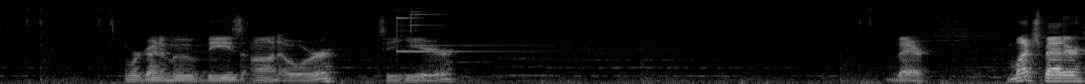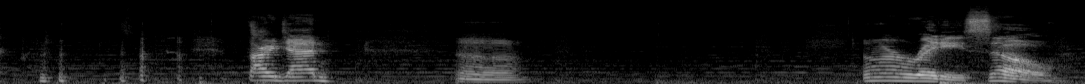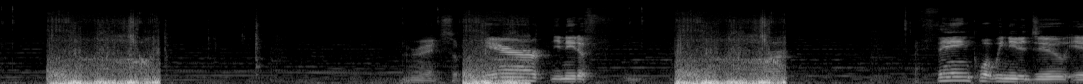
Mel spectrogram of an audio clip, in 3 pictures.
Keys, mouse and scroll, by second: 0.2 right click, 1.0 right click, 1.7 g, 21.7 click, 22.1 space, 23.2 space, 24.1 KP_0, 25.7 click, 26.2 space, 27.0 space, 28.0 click, 28.3 space.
